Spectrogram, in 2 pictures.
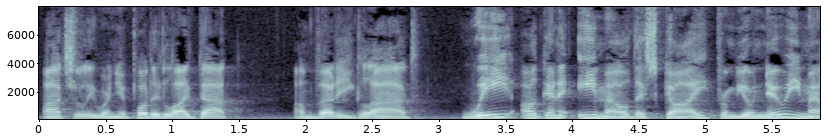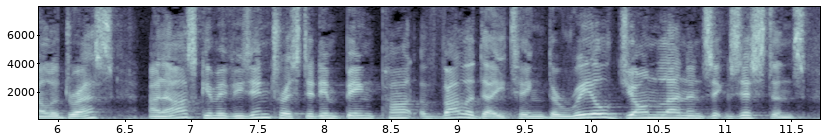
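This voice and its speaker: A man's voice: a little high, expressive, moderate pace, close to an everyday voice. A man voicing a blunt, scheming male friend who talks in a brash, teasing way.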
